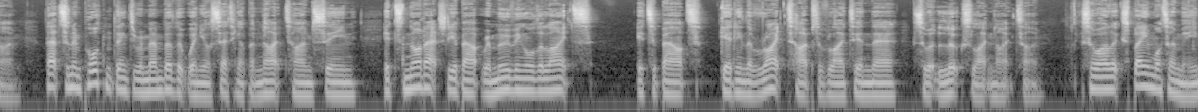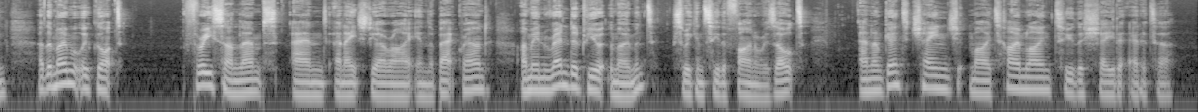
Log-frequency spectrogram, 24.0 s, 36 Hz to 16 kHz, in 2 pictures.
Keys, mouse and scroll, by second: 11.9-13.0 middle drag, 13.0 click, 13.8 click, 14.8 click, 22.0-23.9 drag.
